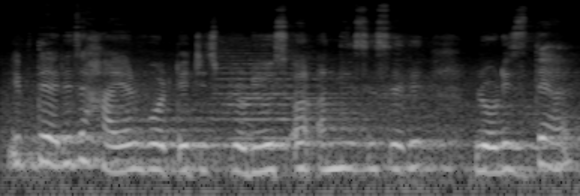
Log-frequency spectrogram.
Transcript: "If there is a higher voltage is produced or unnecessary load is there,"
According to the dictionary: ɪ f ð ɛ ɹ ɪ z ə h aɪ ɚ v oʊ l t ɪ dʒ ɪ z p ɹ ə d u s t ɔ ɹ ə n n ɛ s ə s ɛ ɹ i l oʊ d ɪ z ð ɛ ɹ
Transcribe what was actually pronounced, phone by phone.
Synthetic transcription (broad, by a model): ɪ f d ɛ ɹ ɪ z ə h aɪ ɚ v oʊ t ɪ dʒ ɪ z p ɹ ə d u s ɔ ɹ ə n n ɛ s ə s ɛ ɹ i l oʊ d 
